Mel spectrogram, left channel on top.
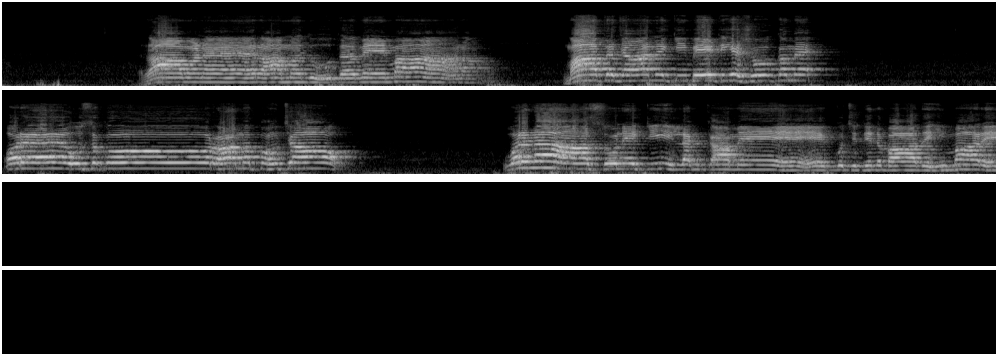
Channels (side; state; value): right; silent; 63 dB below the other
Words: रावण रामदूत में माना मात जान की बेटी अशोक में और उसको राम पहुंचाओ वरना सोने की लंका में कुछ दिन बाद ही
